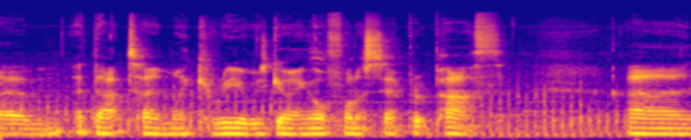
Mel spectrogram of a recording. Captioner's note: none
